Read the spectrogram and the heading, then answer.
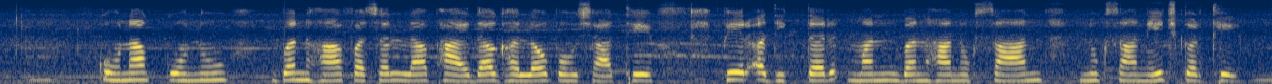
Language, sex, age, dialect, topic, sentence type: Chhattisgarhi, female, 60-100, Central, agriculture, statement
